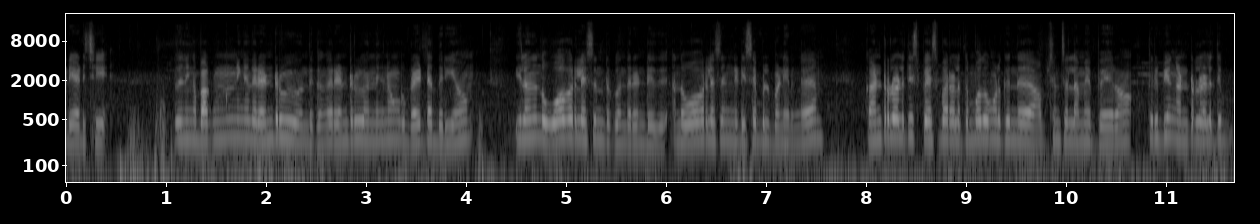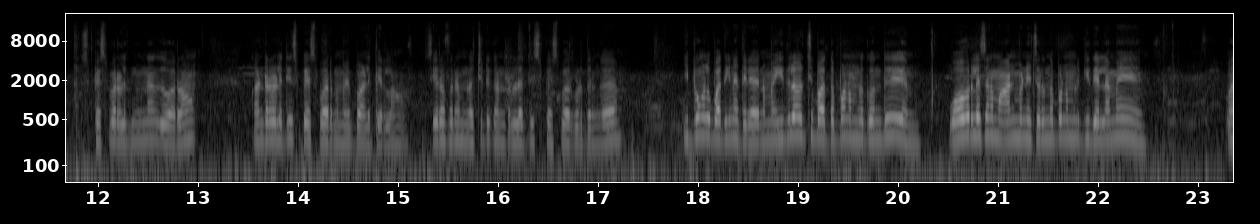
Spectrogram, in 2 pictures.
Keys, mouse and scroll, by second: 0.7 space, 2.2 click, 3.2 middle click, 6.2 click, 9.2 ctrl+space, 12.2 ctrl+space, 15.4 click, 16.4 ctrl+space, 18.9 ctrl+space, 21.0 click.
